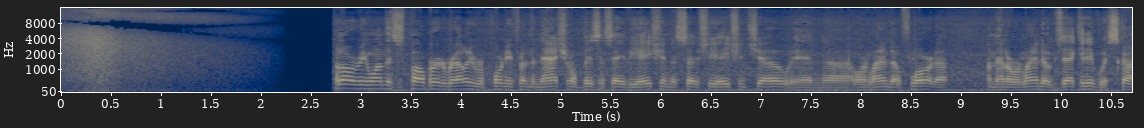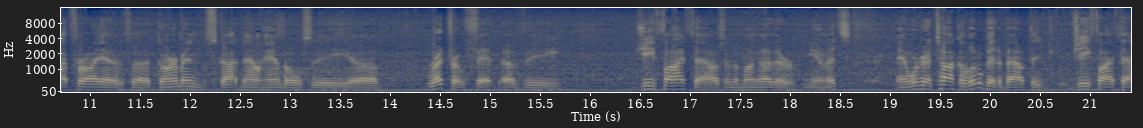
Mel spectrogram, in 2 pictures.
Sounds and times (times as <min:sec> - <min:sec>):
Vehicle: 0:02.8 - 0:21.4.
